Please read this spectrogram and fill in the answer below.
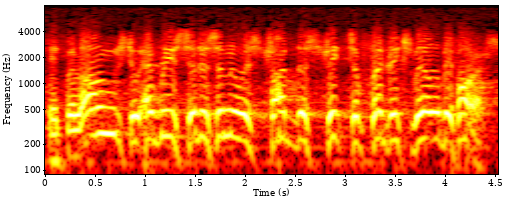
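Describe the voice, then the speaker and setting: A man's voice: high voice, expressive, fairly quick. A man acting a proud, earnest old colonel in a 1940s radio drama, speaking in formal, impassioned oratory. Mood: oratorical. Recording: dull 1940s radio recording, loud music.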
